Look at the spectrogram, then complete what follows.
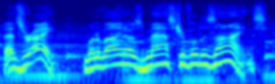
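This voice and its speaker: A man's voice: high-pitched, animated, moderate pace. An actor playing a friendly, modest workman and family man in a video game, chatty, affable and self-deprecating. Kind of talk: video game character acting. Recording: music behind the voice.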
